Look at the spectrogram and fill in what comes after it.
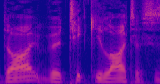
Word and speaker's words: diverticulitis: We're going to talk about diverticulitis.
